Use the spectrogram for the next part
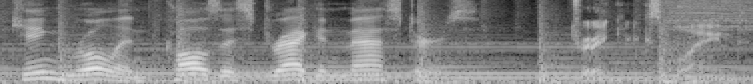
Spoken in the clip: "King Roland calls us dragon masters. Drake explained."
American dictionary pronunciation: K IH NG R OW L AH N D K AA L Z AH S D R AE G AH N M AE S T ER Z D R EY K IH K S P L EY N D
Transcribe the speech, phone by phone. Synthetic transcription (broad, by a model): K IH NG R OW L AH N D K AA L Z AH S D R AE G AH N M AE S T ER Z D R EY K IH K S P L EY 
